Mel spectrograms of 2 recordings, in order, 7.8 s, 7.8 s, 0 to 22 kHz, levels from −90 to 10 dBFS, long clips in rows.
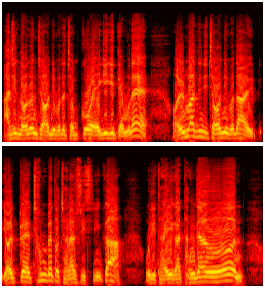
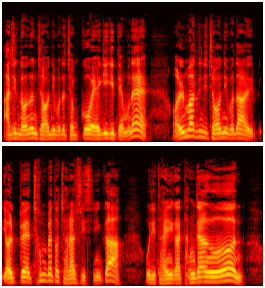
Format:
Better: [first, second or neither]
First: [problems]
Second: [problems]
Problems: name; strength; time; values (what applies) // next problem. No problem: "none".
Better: second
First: distortion; heavy; 7 dB below the speech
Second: none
